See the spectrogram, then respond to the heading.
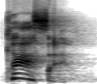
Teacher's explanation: it ends in a vowel, so the stress goes on the second to the last syllable.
